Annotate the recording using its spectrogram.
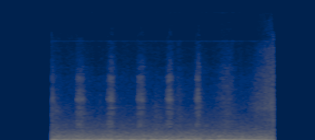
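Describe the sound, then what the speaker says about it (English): Scissors cut through fabric for a ruffle skirt, a close, steady rasping snip with faint rhythmic pulses, lasting about two seconds between silences. "Pick my scissors and cut."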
